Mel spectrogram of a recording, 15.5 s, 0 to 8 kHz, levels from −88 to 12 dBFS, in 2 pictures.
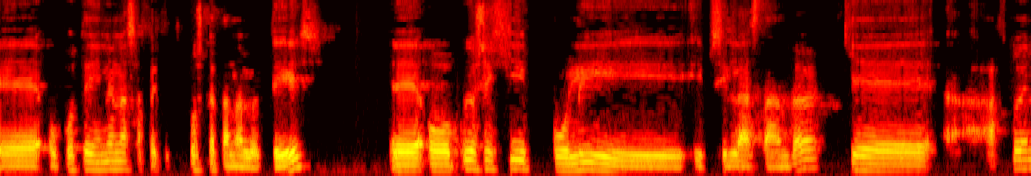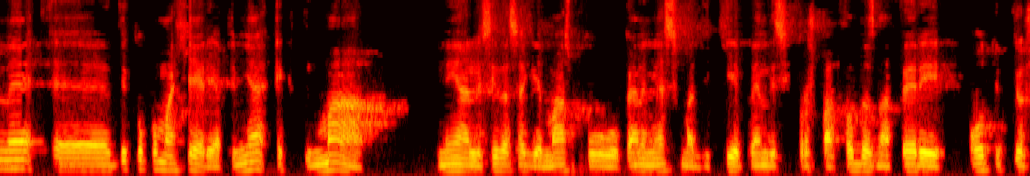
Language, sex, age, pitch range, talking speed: Greek, male, 30-49, 95-120 Hz, 140 wpm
